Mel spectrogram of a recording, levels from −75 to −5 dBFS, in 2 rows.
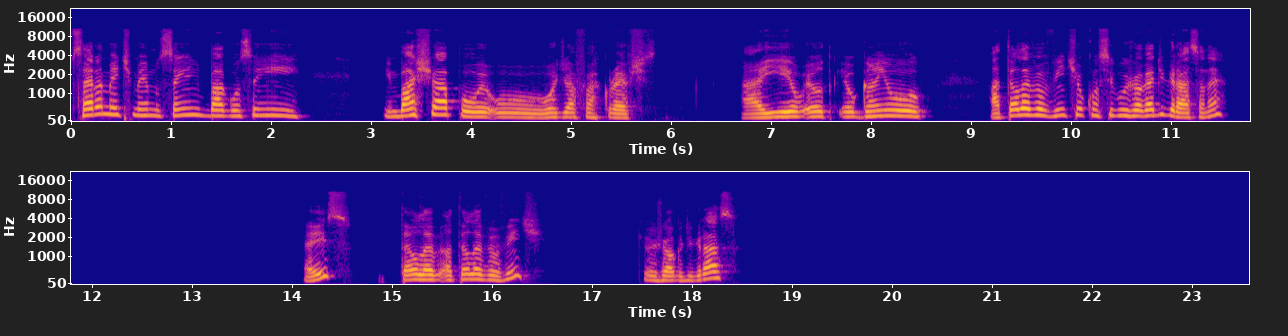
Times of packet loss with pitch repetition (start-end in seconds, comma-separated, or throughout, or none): none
